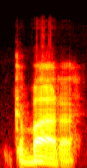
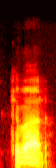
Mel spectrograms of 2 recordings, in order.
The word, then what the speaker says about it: ciabatta: Ciabatta. Oh. Yeah. I've always heard it pronounced ciabatta. Yeah, I've heard it pronounced that way too.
